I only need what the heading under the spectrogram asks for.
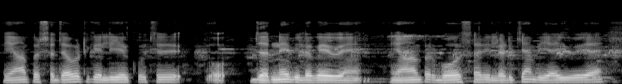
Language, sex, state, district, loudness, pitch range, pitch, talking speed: Hindi, male, Rajasthan, Bikaner, -17 LUFS, 105-115 Hz, 110 Hz, 200 wpm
